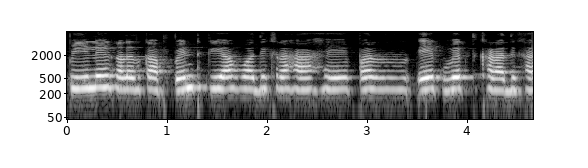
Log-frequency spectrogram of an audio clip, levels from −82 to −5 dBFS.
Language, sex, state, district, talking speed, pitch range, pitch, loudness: Hindi, female, Chhattisgarh, Raipur, 180 wpm, 260-270 Hz, 265 Hz, -14 LUFS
